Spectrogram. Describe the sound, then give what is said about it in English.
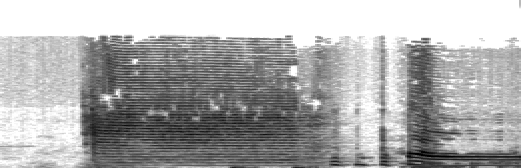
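A loud air horn blares at the opening of the Rick A Show in a long steady blast, then gives a few short choppy toots before launching into another sustained, slightly falling blast, with faint voices murmuring underneath. “The air horn's going.”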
